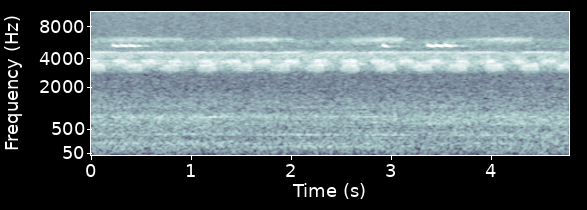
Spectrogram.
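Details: Forest insects on an autumn night at Tsukimi no Mori, Gifu Prefecture, Japan: continuous high trilling in rhythmic pulses, with brief thin whistled chirps overhead and a quiet low background rumble.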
